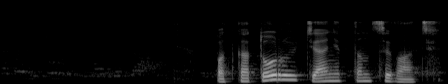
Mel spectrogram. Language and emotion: Russian, neutral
